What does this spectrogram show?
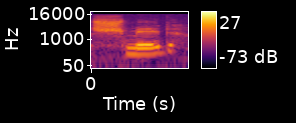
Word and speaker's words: Schmid: It's Schmid, I think is how you say it.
